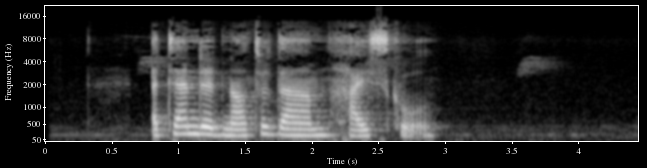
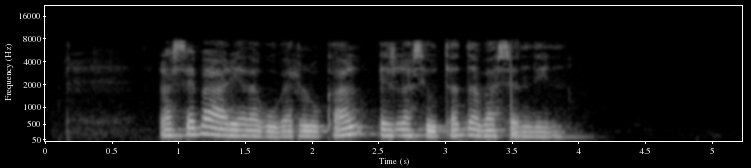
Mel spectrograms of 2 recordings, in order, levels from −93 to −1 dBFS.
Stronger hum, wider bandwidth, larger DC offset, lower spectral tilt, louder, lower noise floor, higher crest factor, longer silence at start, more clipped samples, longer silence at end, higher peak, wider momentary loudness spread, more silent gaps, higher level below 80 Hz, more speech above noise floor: neither; first, 15 kHz vs 8 kHz; neither; second, -3 dB/octave vs -6 dB/octave; first, -15 LUFS vs -32 LUFS; second, -62 dBFS vs -87 dBFS; about the same, 20 dB vs 16 dB; about the same, 0.8 s vs 0.85 s; neither; first, 1.55 s vs 1.25 s; first, 0 dBFS vs -18 dBFS; first, 14 LU vs 8 LU; neither; first, -56 dBFS vs -70 dBFS; second, 46 dB vs 56 dB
